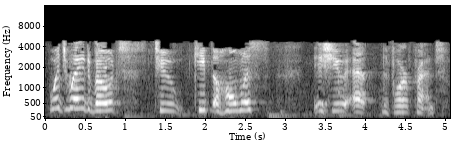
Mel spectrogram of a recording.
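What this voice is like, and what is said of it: Slightly emotional, choked-up voice. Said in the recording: “a little emotional,”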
